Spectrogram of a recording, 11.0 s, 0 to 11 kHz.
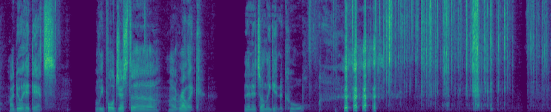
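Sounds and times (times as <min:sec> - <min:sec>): wrapper crinkling and tearing: 0:07.5 - 0:11.0.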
